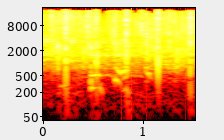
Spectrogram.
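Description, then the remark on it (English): An audience claps steadily for the Lord, many overlapping hand claps forming a dense, continuous applause, with faint voices calling out underneath. “yeah, clap it up. Clap for the Lord.”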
